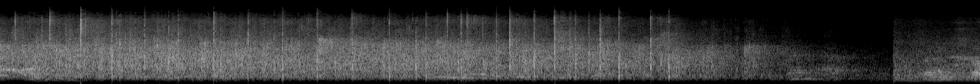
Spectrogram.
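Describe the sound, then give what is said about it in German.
A church audience applauds the youngest member of the audience, loudly and steadily with many overlapping claps, the noise thinning slightly toward the end before a brief resurgence. “Jetzt heißt es, dieses jüngste Gemeindemitglied, mit dem Applaus mal richtig.”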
